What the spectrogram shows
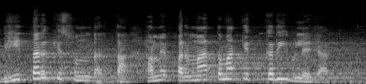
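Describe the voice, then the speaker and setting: A man's voice: sits high, very animated, measured pace, background noise. A man preaching a devotional sermon to a live audience, driving his points home with emphatic repeated refrains. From India. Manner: rhetorical repetition, emphatic refrains. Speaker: kathavachak preacher. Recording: roomy reverberant hall, faint music behind.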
